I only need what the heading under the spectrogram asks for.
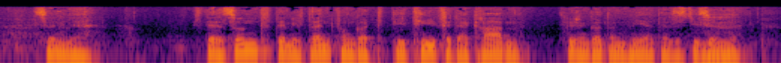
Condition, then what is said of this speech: Parkinson's disease. Könnt ihr ein bisschen die Stimme bei ihm ein klein bisschen lauter machen?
